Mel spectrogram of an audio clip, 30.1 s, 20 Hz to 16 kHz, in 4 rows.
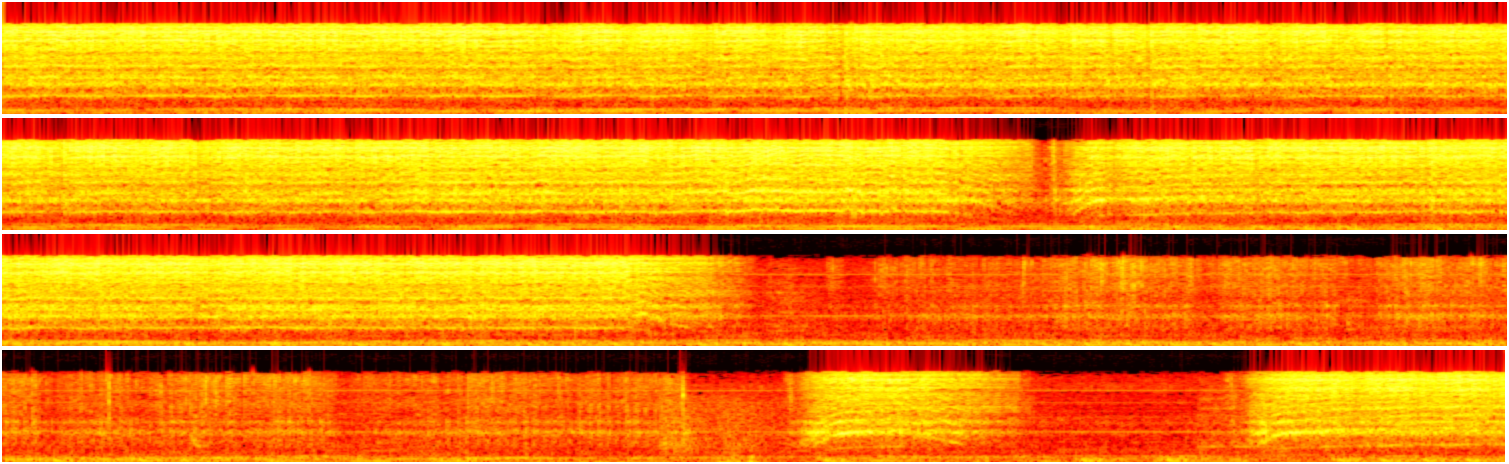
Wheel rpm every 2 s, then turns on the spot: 160, 160, 160, 160, 160, 150, 110, 160, 160, 20, 20, 20, 10, 40, 90.
18-26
